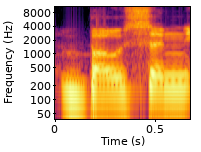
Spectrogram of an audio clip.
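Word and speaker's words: boatswain: about the fact that the word bosen is spelled boat Swain oh yeah and sort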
